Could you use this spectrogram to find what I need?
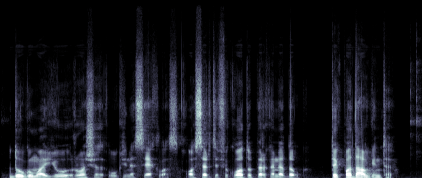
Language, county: Lithuanian, Vilnius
